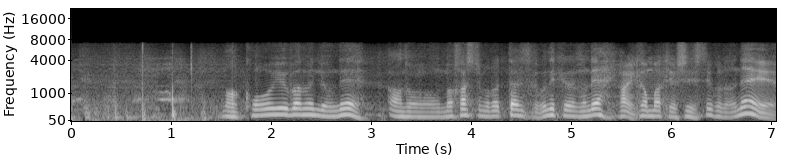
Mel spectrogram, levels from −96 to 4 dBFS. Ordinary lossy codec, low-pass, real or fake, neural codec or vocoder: none; 7.2 kHz; fake; codec, 16 kHz in and 24 kHz out, 0.9 kbps, LongCat-Audio-Codec, four codebook decoder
